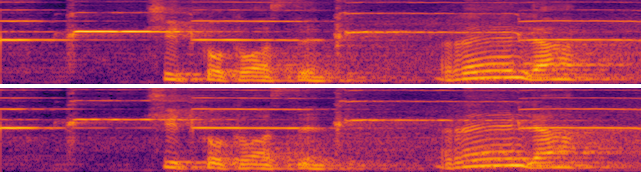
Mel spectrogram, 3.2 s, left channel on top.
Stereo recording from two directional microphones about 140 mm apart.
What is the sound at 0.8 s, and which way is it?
Speech, 40° left (ahead or behind).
